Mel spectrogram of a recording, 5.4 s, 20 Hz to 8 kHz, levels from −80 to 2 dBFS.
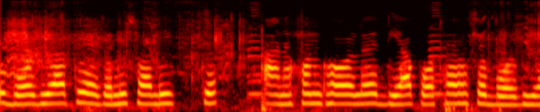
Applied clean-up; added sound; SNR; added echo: none; Sliding door + Traffic noise, roadway noise / Vehicle horn, car horn, honking; 20 dB; none.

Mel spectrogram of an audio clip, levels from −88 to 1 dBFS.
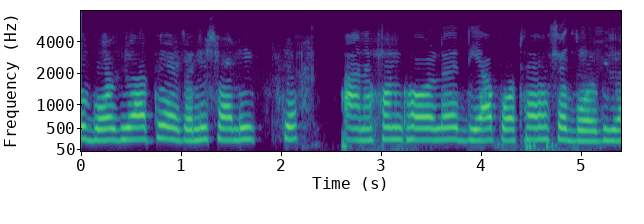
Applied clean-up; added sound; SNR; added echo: neural mask model Resemble Enhance denoiser.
